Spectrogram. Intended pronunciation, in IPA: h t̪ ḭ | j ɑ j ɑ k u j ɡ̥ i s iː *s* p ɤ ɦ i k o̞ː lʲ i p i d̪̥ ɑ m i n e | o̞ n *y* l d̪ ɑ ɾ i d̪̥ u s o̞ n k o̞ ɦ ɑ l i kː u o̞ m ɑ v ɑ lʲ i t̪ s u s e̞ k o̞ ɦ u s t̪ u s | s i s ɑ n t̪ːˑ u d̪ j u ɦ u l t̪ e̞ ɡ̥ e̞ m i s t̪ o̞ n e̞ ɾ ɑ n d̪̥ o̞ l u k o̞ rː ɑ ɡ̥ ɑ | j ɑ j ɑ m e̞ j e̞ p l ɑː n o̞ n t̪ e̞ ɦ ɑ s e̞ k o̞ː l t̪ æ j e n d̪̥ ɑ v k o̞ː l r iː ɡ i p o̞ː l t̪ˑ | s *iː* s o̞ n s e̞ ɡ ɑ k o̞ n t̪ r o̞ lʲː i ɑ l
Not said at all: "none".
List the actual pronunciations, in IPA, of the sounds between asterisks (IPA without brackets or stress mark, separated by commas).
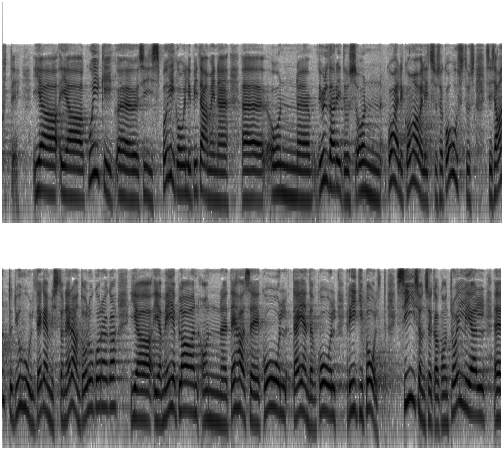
s, y, iː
